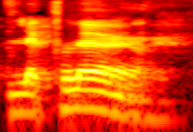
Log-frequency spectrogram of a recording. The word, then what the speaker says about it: Leclerc: and um landlord what's this how do you pronounce his name i think leclair like larry ferrari next season um i think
